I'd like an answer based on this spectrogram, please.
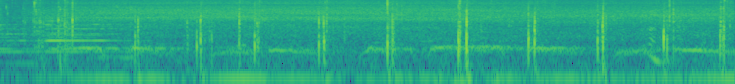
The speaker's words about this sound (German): Ja, wenn wir hier jetzt so lang laufen, hast du recht. Eichstätt hat schon ganz schön viele kleine verwinkelte Gassen.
